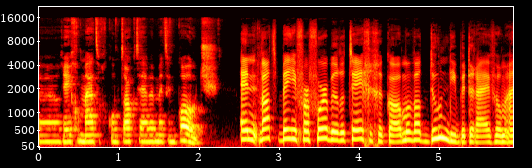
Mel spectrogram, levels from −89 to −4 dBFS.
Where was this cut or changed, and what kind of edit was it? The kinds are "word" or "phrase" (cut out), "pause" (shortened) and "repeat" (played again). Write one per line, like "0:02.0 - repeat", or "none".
0:02.8 - word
